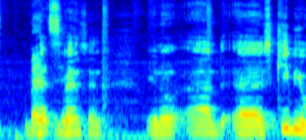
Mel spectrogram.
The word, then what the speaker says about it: BNXN: buchu's new name is bnxnb yes it's pronounced vincent you know and uh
